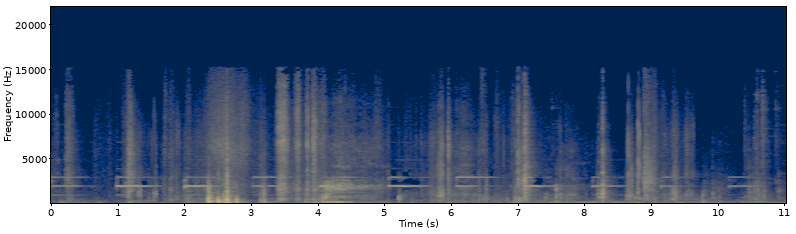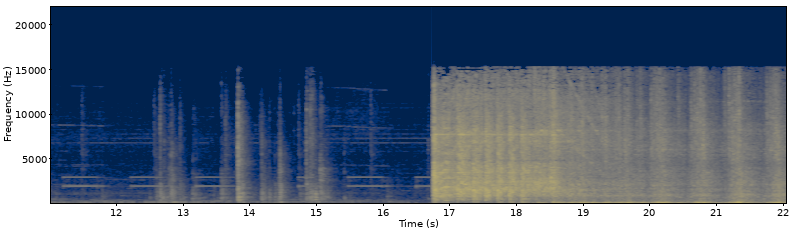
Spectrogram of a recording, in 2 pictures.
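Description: Car engine just rebuilt, started up: for the first stretch only a dashboard chime beeps over and over with scattered clicks, then about 17 seconds in the engine fires and runs loud and noisy.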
